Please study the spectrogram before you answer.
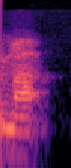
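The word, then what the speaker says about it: Mauch: I just feel like, you know, Cody is in Mach. I always say his name wrong. – Yeah, no, Cody Mock.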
